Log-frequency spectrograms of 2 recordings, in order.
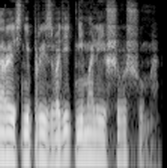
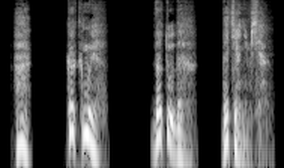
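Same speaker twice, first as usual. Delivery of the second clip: gasped, much higher and louder; 5 semitones higher, 4 dB louder than usual. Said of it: "выдохнул Рон".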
